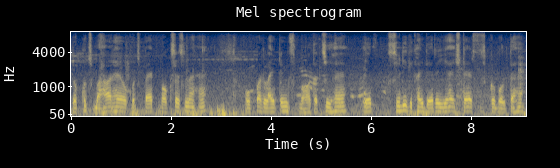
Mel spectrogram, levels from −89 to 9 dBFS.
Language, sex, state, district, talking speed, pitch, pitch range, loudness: Hindi, male, Rajasthan, Bikaner, 165 wpm, 115 Hz, 105-120 Hz, -13 LUFS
